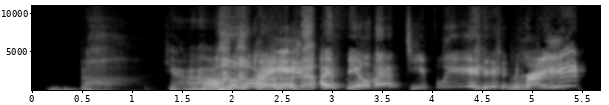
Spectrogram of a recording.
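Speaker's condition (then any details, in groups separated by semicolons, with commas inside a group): No condition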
